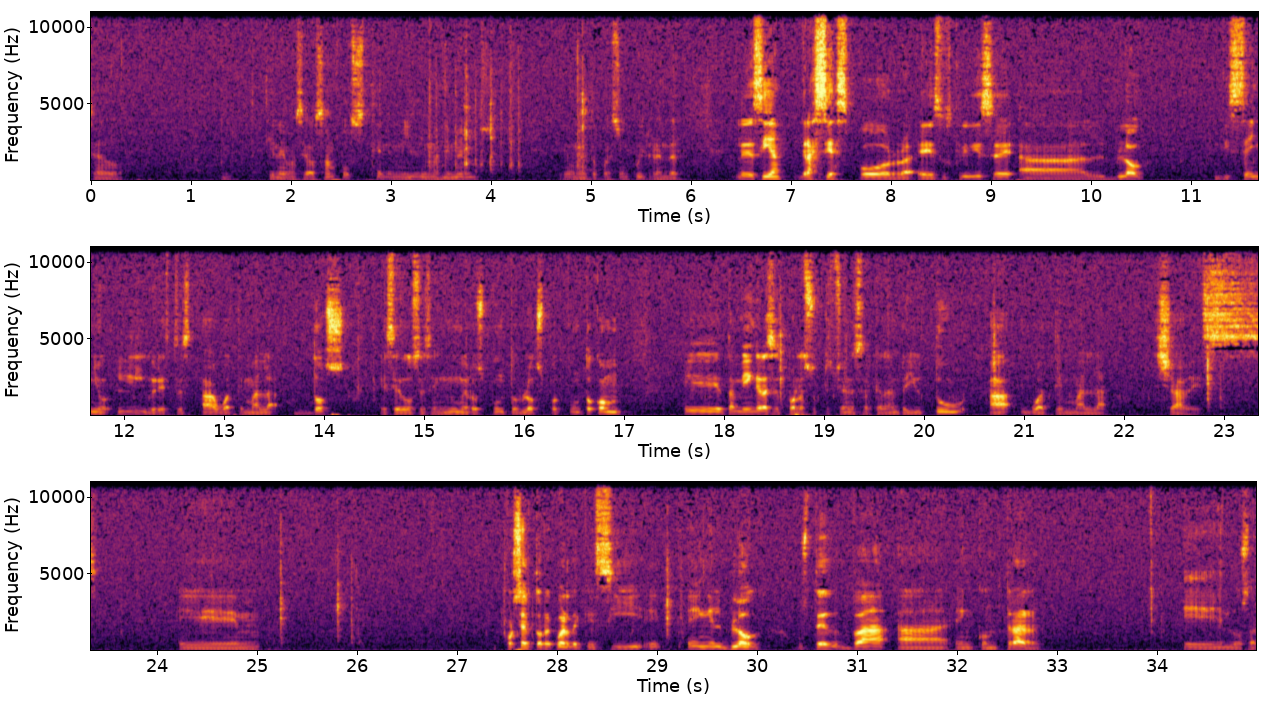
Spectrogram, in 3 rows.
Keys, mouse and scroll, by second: 0.5 click, 1.2-2.1 scroll down 3, 2.7 click, 3.7 KP_1, 3.8 KP_0, 4.1 Tab, 4.2 KP_1, 4.4 KP_0, 4.5 KP_Enter, 5.2 F12, 10.2-10.6 scroll down 2, 11.2 middle click, 12.4-12.8 scroll up 2, 13.2 scroll down 2, 14.7 Escape, 15.5-18.3 drag, 18.5-18.8 scroll up 1, 19.0-20.5 shift+drag, 20.6-21.0 scroll up 1, 21.1-22.5 shift+middle drag, 22.2 click, 22.6-22.9 scroll up 2, 23.1 Tab, 26.1 ctrl+r, 27.8 Escape, 28.7 click, 29.4 a, 30.0-32.9 drag, 33.1-33.7 scroll up 1, 33.7 scroll up 1, 34.4-34.8 scroll down 1.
